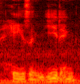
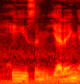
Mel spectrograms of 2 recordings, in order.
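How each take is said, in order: First: The second name has a long 'ee' vowel. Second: The second name has a short 'e' vowel. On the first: The speaker calls it wrong. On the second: The speaker calls it right.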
